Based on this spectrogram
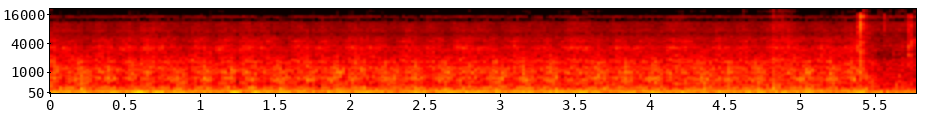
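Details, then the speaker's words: MK2 VW Golf GTI 16v, sitting untouched about six weeks, on a fresh battery with unknown fuel and an immobilizer: low, steady starter churning for several seconds that never catches; cranks but won't start. "Okay, it's turning over at least. No clue if there's any fuel in it or not."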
